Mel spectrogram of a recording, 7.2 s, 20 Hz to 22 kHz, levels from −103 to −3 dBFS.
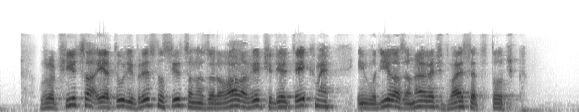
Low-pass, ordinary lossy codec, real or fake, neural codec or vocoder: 7.2 kHz; AAC, 32 kbps; fake; codec, 16 kHz, 2 kbps, X-Codec, HuBERT features, trained on general audio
